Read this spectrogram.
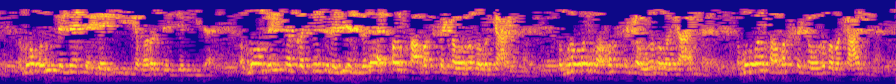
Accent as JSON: {"language": "Arabic", "country": "Egypt", "said": "اجعل بلدنا مصر بلدا حاكما وسائر بلاد المسلمين"}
